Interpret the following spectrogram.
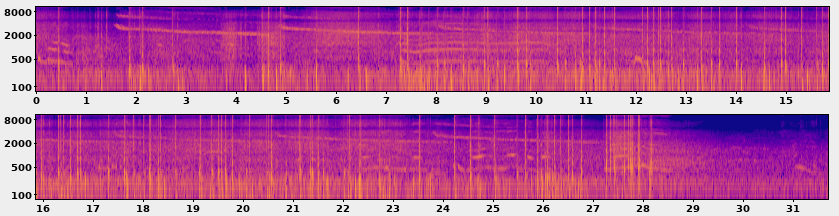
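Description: Fireworks finale: a dense barrage of bangs and crackling, with a run of whistles falling in pitch about every second and a half. It thins out and stops near the end.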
